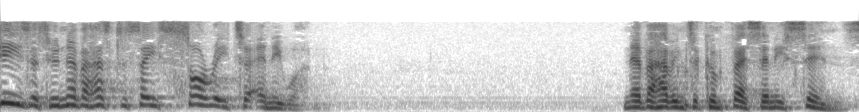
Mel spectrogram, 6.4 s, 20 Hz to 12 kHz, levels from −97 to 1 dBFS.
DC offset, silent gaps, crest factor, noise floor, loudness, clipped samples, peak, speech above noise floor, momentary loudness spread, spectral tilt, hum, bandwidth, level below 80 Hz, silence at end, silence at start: under 0.1%; none; 22 dB; -67 dBFS; -25 LUFS; under 0.1%; -6 dBFS; 41 dB; 7 LU; -5 dB/octave; none; 6.4 kHz; -74 dBFS; 0 s; 0 s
